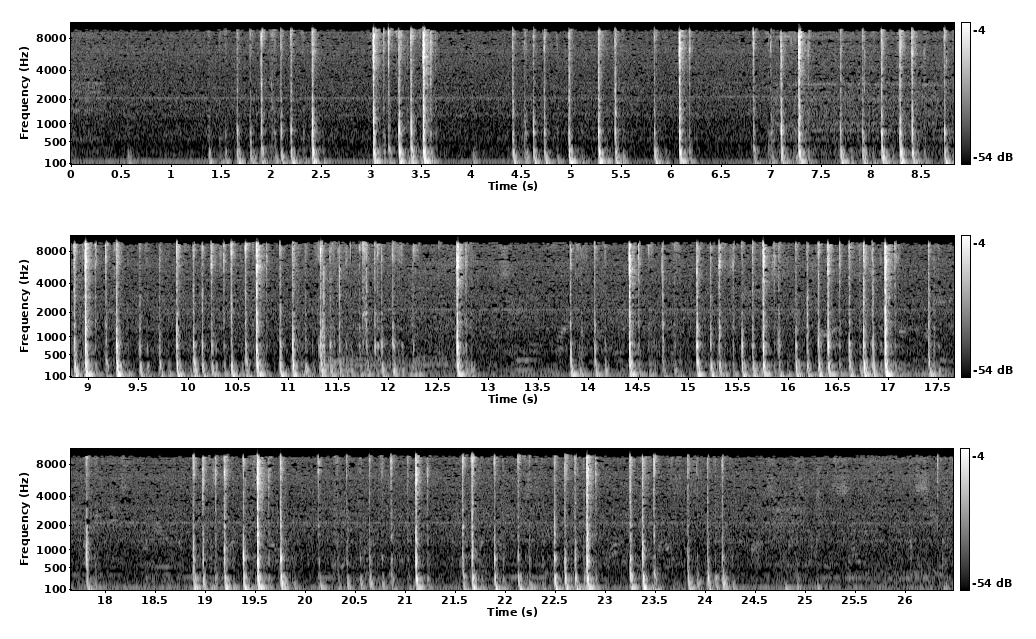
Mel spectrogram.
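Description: Typing on a keyboard: runs of quick key clicks with short pauses between them, starting about a second in and stopping a couple of seconds before the end, over a faint low hum.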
